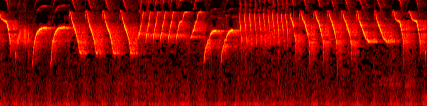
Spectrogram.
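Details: Male canary in captivity, kept to tutor young canaries and spur quiet birds, singing a long persistent roll: loud downward-sweeping whistles alternating with rapid buzzy trills, phrases changing every second or so, faint low hum beneath.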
